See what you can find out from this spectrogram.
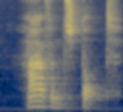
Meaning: port city
- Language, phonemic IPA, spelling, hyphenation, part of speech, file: Dutch, /ˈɦaː.və(n)ˌstɑt/, havenstad, ha‧ven‧stad, noun, Nl-havenstad.ogg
